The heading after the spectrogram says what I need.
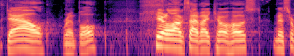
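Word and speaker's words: Dalrymple: to get it right somebody who's calling me out for not pronouncing the l and my last name it's dal ripple here alongside my co-host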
